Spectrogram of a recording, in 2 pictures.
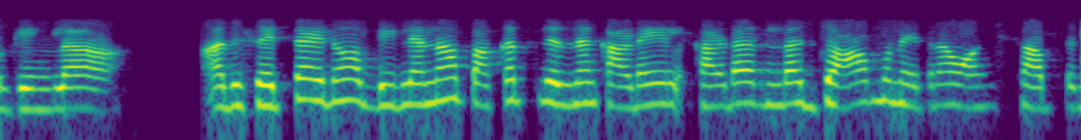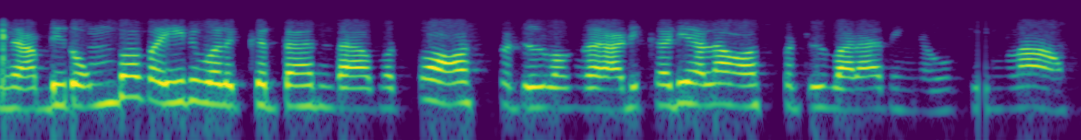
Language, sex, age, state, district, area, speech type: Tamil, female, 18-30, Tamil Nadu, Tirupattur, rural, conversation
